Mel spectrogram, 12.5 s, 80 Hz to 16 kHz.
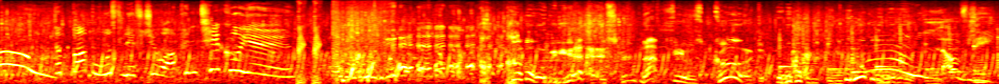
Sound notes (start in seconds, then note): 3.1 snorting, giggling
